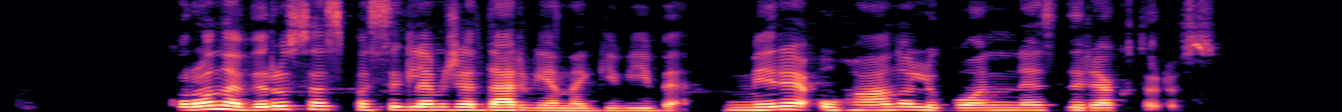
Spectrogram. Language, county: Lithuanian, Utena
